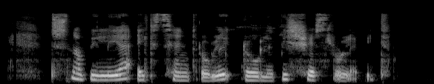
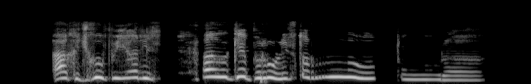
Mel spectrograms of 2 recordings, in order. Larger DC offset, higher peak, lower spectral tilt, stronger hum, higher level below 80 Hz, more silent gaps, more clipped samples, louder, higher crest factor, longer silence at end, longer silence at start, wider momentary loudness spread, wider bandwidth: neither; about the same, -8 dBFS vs -6 dBFS; about the same, -3.5 dB/octave vs -4.5 dB/octave; neither; second, -78 dBFS vs -70 dBFS; second, none vs 1.62-1.75 s, 3.77-3.96 s; neither; about the same, -23 LUFS vs -22 LUFS; about the same, 16 dB vs 18 dB; about the same, 0.45 s vs 0.5 s; second, 0.15 s vs 0.55 s; first, 18 LU vs 14 LU; first, 11.5 kHz vs 7.8 kHz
